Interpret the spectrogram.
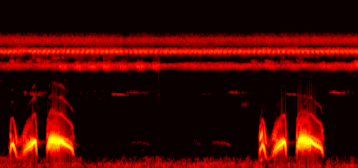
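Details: Spotted dove calling to lure wild doves, said to be a female calling the male: two clear phrases of short, short, long hollow coos, the last note sliding down, steady electronic-like whine in the background.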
